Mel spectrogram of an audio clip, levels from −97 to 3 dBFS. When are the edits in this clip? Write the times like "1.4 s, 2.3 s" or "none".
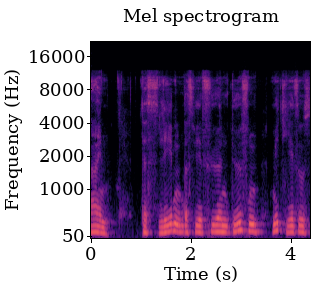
none

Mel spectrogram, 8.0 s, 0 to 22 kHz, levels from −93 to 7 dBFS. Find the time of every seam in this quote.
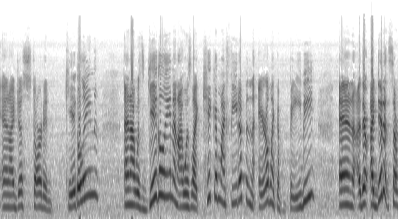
none

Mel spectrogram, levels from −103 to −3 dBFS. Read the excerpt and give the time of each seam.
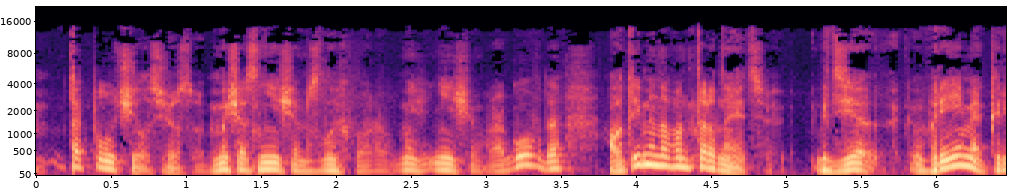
none

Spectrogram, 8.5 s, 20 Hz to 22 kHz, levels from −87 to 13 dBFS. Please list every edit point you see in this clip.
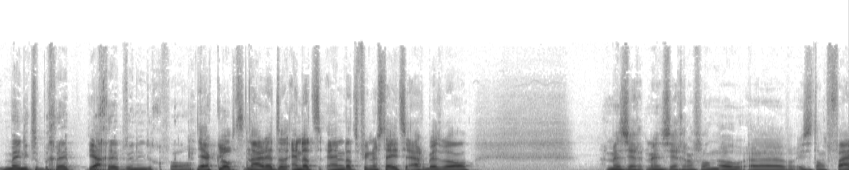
1.3 s, 7.2 s

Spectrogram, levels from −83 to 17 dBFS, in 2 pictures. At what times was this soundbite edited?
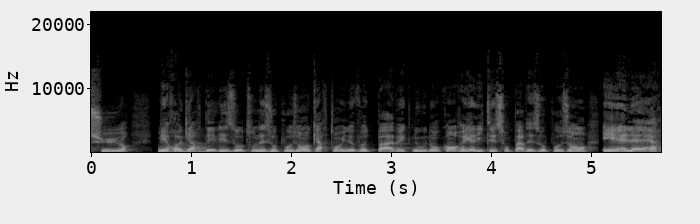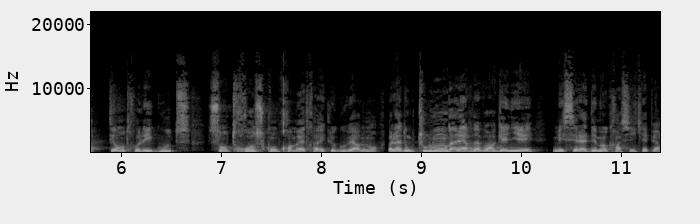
4.3 s, 5.1 s, 5.9 s, 8.6 s

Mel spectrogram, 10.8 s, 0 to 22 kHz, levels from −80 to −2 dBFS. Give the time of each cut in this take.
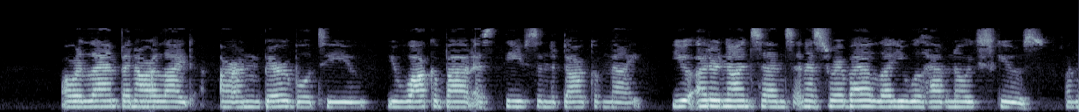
3.8 s, 6.5 s

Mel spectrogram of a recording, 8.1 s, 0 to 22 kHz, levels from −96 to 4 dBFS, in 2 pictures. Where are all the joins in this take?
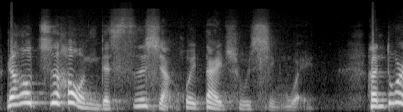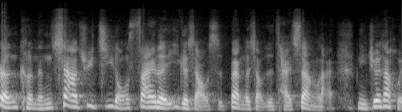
none

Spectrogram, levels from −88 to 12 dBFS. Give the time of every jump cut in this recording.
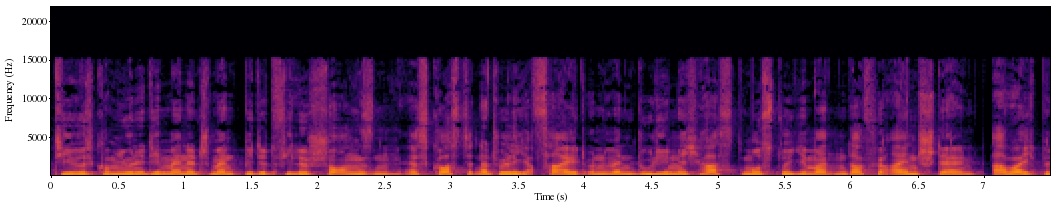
1.6 s, 3.6 s

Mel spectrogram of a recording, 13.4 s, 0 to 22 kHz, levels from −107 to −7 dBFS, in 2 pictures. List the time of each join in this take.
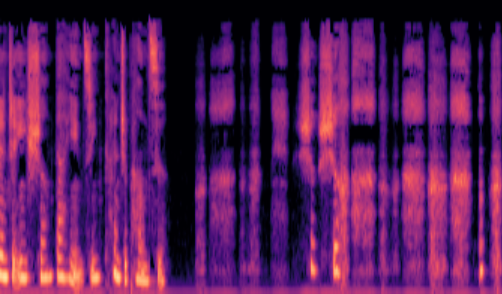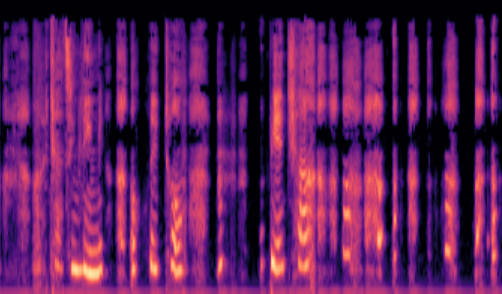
2.6 s, 10.2 s

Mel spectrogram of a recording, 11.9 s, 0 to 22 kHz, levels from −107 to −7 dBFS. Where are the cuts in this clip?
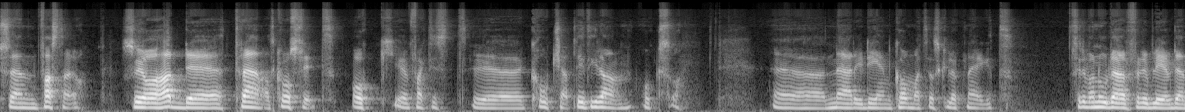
1.1 s

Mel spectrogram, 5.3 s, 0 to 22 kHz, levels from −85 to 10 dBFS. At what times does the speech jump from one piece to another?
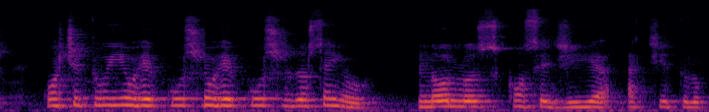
1.5 s, 3.1 s

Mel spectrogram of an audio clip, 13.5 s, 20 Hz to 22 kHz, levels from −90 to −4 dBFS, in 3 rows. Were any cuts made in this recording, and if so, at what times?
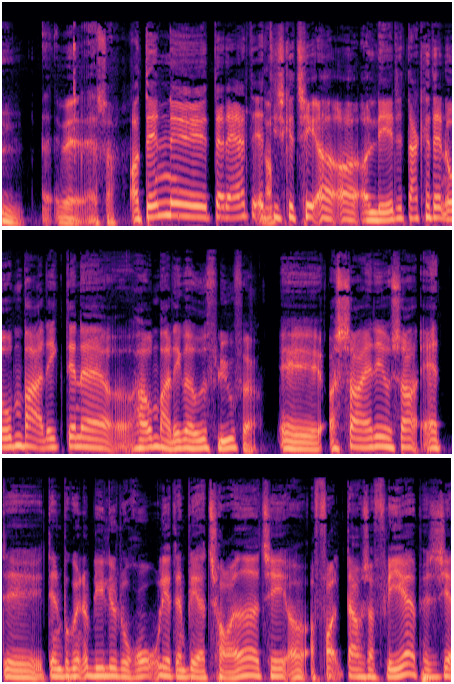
7.2 s

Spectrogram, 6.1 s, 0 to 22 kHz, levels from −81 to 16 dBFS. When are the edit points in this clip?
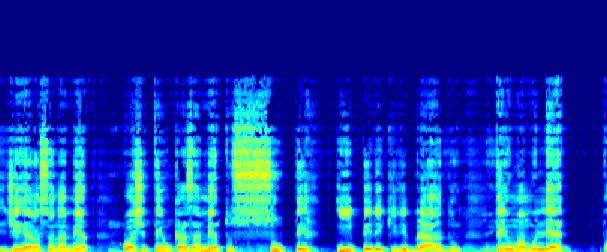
none

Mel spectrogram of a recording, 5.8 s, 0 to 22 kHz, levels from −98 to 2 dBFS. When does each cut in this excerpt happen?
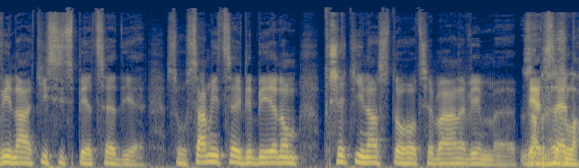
3.2 s

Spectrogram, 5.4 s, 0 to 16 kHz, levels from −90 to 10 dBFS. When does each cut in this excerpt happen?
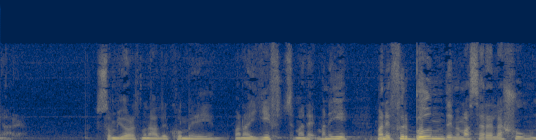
2.3 s

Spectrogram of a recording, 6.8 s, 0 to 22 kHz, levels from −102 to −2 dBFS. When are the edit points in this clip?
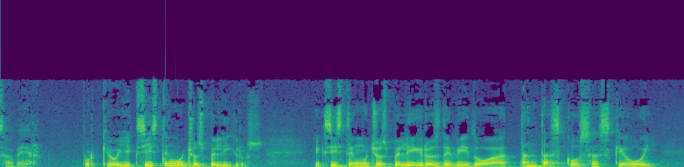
none

